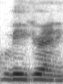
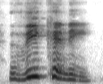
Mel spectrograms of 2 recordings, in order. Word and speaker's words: V Granny: I know how to say it now, V Granny, because she told me that. I thought it was the reluctant Vicany, but it's the reluctant V Granny.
